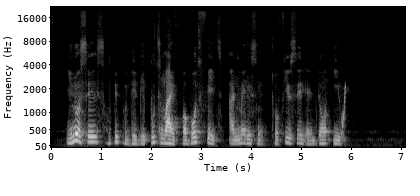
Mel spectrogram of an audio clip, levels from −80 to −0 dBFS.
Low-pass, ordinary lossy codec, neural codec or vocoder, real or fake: 19.8 kHz; MP3, 96 kbps; codec, 44.1 kHz, 7.8 kbps, DAC; fake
